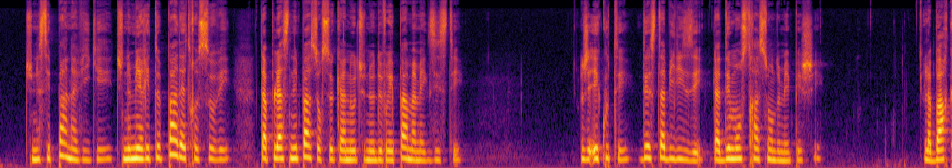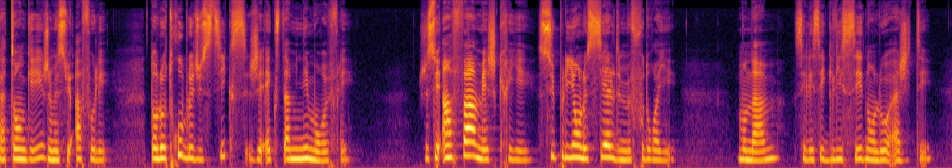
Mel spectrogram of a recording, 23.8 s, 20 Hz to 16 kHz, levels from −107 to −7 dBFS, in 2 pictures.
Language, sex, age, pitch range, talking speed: French, female, 20-39, 210-240 Hz, 180 wpm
